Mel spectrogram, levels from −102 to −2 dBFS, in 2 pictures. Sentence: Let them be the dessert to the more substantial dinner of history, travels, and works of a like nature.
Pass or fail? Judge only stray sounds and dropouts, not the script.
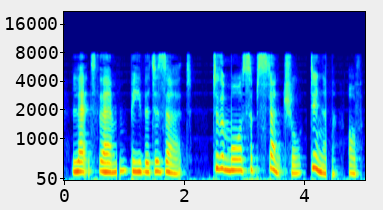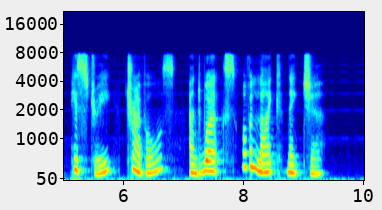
fail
